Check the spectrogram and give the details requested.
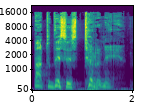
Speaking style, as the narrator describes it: cried, in very good French, though with a foreign accent

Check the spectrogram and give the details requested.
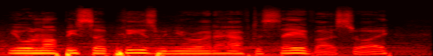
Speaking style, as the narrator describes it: she said flatly, cutting him short

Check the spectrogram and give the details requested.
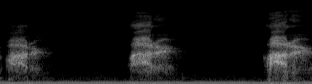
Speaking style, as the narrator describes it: Rabbit starts whispering over at Otter

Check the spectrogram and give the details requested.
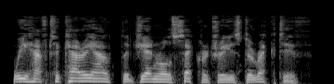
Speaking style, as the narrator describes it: Ma Chito firmly said

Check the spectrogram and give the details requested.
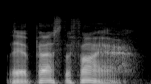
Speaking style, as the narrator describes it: Lan said calmly

